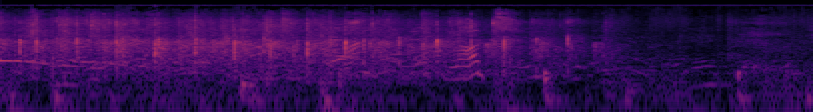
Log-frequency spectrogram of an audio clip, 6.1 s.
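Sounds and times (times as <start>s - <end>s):
round of applause: 0.0s - 5.4s.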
